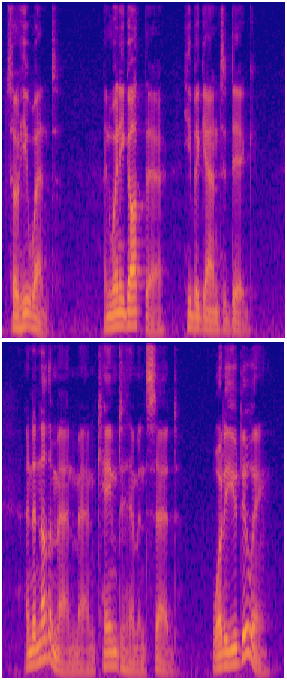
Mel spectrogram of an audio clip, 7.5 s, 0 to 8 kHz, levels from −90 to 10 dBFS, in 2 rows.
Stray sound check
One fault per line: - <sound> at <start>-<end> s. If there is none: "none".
none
